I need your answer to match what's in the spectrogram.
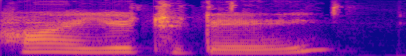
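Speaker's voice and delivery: pleasant, friendly, gently cheerful and lightly upbeat. A voice coach models the same greeting line again: with a little smile. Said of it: "Say the same thing with a little smile".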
